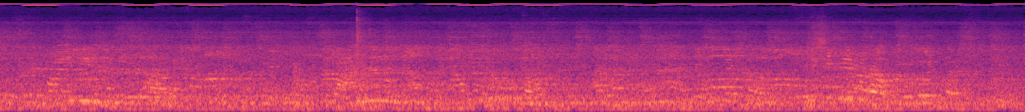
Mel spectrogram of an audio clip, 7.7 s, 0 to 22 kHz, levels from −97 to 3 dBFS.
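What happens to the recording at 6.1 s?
Nothing goes wrong at 6.1 s; the sound carries straight through that moment without any dropout, click, distortion or other fault.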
